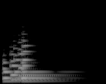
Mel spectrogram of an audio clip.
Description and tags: Vintage Alert Notification 3 1
Synthetized using a vintage Yamaha PSR-36 keyboard.
Processed in DAW with various effects and sound design techniques.
Alert, Bell, Design, Digital, Error, High, Keyboard, Long, Low, Minimal, Muffled, Notification, Off, On, Percussive, PSR36, Reward, Short, Sound, Synth, Synthethizer, Vintage, Yamaha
